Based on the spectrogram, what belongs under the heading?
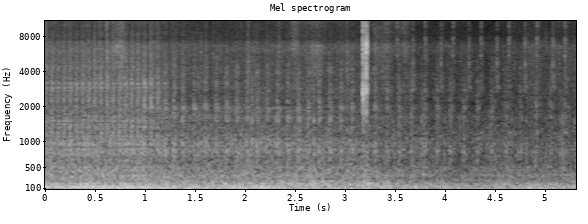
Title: driving with rod knock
